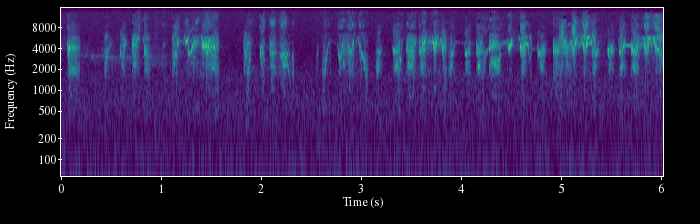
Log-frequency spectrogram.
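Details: Black stork feeding in Estonia on 16 May 2019, 16:58: high wheezy squeaks from chicks, a patchy start building to a rapid, pulsing run of short notes.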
